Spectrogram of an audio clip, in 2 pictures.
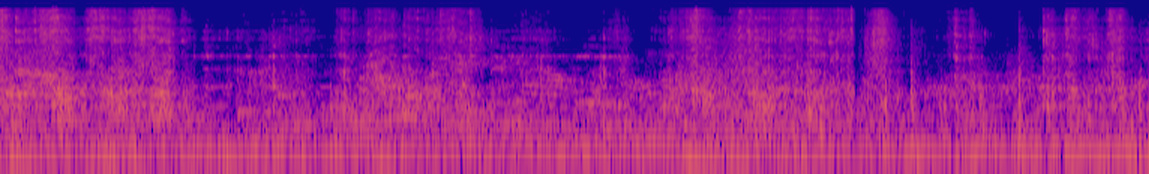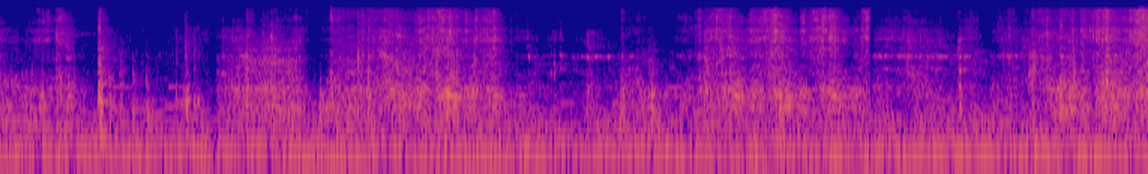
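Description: Wire whisk stirring and scraping against a glass mixing bowl, working flour into a thick, wet cake batter: a faint, continuous rasping with brief pauses.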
